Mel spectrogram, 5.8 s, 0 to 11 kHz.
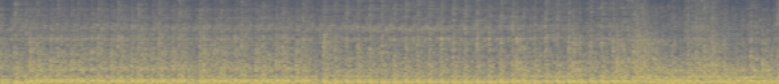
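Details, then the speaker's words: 1975 Moto Guzzi 850T twin, unused for over 10 years, started after a carb clean on fuel with two-stroke oil added, using a jumper wire, oil unchecked: loud, steady, even low thumping with no misfires. Idling cleanly. "yes we don't want to run it too long so I haven't checked the oil or anything but it's alive"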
